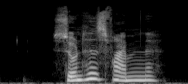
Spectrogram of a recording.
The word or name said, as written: sundhedsfremmende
